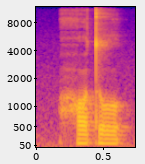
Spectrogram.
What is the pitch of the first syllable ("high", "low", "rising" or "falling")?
low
